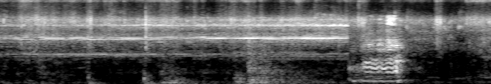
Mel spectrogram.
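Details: Domestic goat during milking, giving one short wavering bleat near the end after a stretch of steady humming background noise and soft rustles.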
